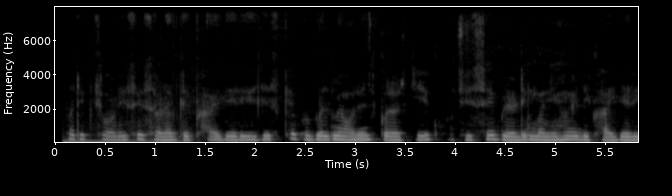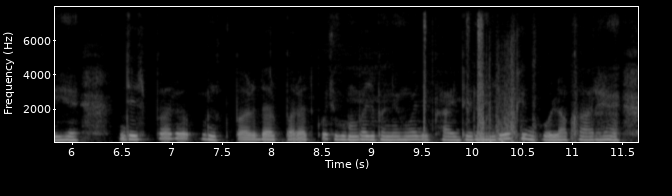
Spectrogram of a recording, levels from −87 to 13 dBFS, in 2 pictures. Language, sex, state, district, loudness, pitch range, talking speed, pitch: Hindi, female, Uttar Pradesh, Gorakhpur, -39 LUFS, 200-225 Hz, 215 wpm, 210 Hz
